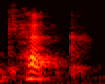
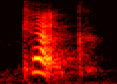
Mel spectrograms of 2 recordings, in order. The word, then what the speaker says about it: Kek: Not only that, but the user ID ends with QEK, which could be pronounced as Kek.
